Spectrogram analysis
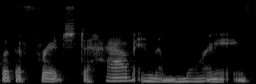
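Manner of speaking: secretive hushed whisper. Acted. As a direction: whisper it like a hidden treat. Hiding lollipop for the morning.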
